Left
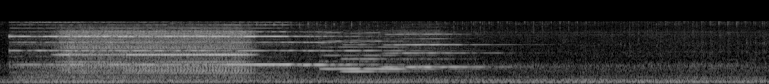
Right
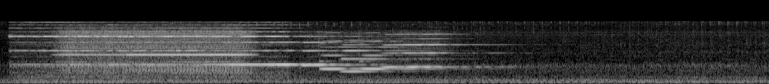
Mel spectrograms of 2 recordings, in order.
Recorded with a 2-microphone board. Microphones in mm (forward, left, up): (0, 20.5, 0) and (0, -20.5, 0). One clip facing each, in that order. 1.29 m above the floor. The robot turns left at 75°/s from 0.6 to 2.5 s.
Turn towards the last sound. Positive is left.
turn(degrees=-25)  # may be behind; listen again after turning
